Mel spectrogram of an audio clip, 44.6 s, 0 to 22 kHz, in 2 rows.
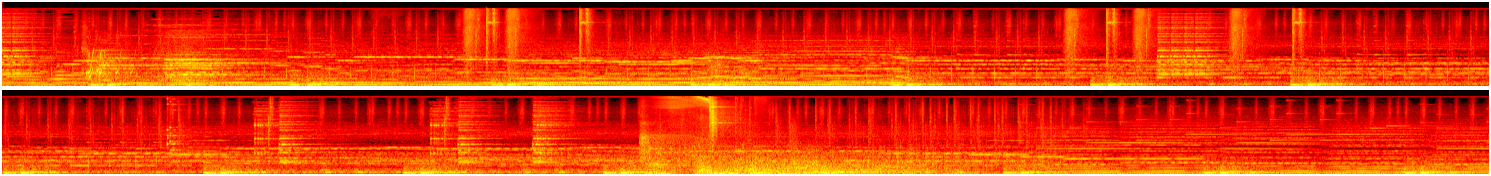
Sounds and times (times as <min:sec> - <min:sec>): Music: 0:00.0 - 0:44.6.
